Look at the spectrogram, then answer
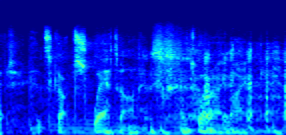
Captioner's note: laughs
